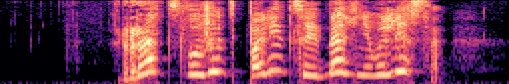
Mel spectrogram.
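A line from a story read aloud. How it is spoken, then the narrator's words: Cheerful young bird reporting. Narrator (Russian): весело рапортовал скворчонок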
